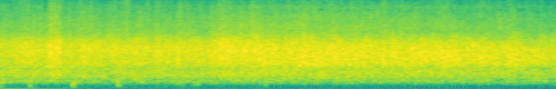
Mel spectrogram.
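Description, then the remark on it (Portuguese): A crowd applauds Jesus steadily, a dense wash of many hands clapping at once, sustained and fairly loud for several seconds with no voices standing out. “Meu Deus, realmente, aplauda Jesus por isso.”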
